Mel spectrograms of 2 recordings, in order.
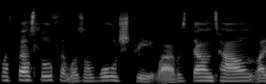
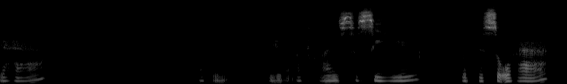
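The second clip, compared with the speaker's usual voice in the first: hushed, very quiet, lowered voice; 11 dB quieter than usual. Retelling a woman's compliments, then her remark, retelling a voice dropping low. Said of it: "her voice like drops like ten volumes down".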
